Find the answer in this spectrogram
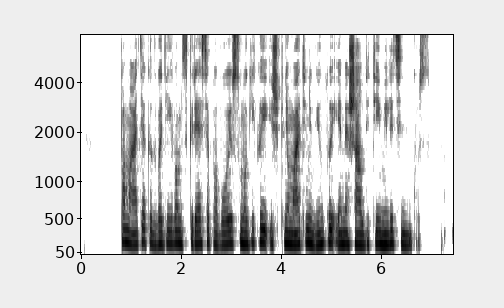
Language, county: Lithuanian, Panevėžys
